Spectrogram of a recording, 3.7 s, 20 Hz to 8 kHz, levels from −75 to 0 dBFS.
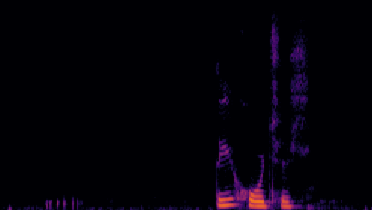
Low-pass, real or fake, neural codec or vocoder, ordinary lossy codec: none; fake; codec, 16 kHz, 4 kbps, X-Codec, HuBERT features, trained on LibriSpeech; none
